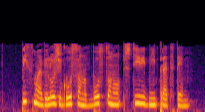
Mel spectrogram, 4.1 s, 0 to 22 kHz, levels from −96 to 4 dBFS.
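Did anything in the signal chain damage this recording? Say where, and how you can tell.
Yes, at the codec stage: the speech is dull throughout, with nothing above 5.2 kHz. That sound fits heavy AAC compression, likely AAC-LC near 16 kbps, which discards the high band.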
